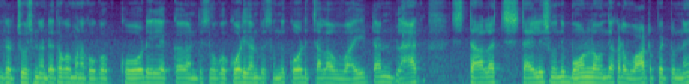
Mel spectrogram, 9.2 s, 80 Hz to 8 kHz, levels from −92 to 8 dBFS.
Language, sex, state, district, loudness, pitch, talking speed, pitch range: Telugu, male, Telangana, Karimnagar, -20 LUFS, 125 Hz, 175 wpm, 120-130 Hz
